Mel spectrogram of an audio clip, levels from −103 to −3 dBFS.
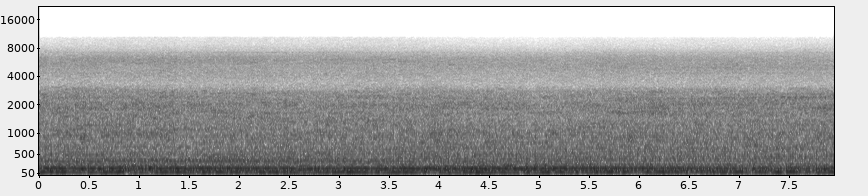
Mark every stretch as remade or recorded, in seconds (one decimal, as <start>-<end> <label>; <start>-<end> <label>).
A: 0.0-1.5 remade; 1.5-2.5 recorded; 2.5-5.3 remade; 5.3-6.9 recorded; 6.9-8.0 remade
